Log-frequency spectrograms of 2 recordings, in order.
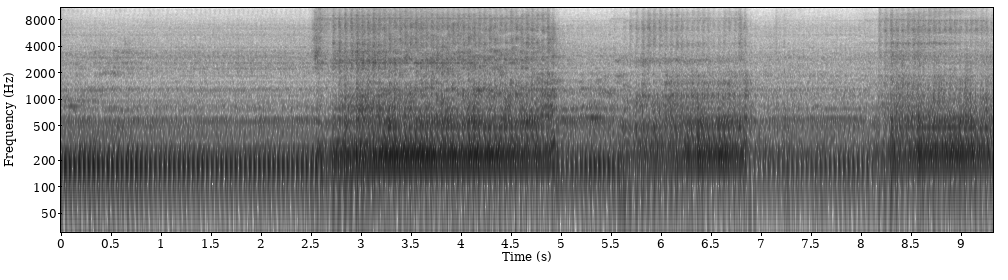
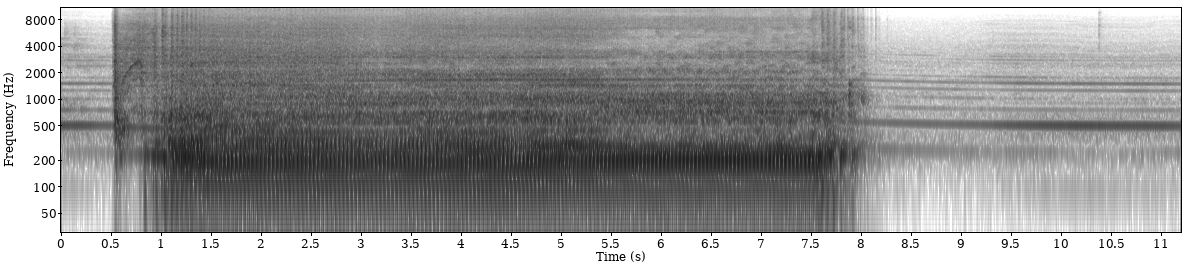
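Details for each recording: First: AGT WH12R 1-ton mini excavator diesel, relief reset to about 2300 PSI (near factory setting), digging; runs steadily, dips briefly as hydraulics load each dig then recovers without stalling: owner feels setting is optimal, normal operation. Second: AGT WH12R 1-ton mini excavator diesel, relief valve screwed in 1.5 turns, boom deadheaded up, gauge flickering to around 3000 PSI; engine bogs into deep steady drone about seven seconds, then eases to idle: lugging from relief set too high.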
